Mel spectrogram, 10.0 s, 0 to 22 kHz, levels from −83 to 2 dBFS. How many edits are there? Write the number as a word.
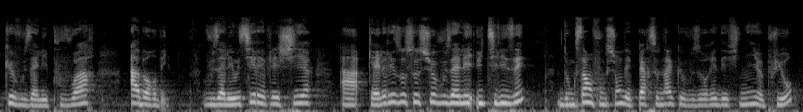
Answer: one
